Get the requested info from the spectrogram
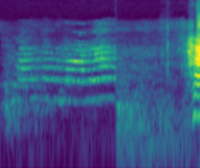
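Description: Cat meowing: a long, steady meow, then a louder meow that falls steeply in pitch near the end.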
